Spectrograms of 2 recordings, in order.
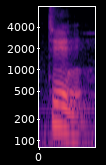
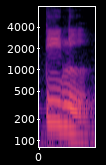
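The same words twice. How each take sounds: First: টিনি with a light aspirated English t; correct pronunciation. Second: টিনি with a hard retroflex Bengali ট; টিনি said the Bengali way, tongue curled back on ট; wrong pronunciation. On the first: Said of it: "সেটা কেমন করে পড়তে হয়?". (টিনি হালকা হাওয়া মেশানো ইংরেজি t দিয়ে) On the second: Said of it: "আসলে যেটা ভুল প্রনাউন্সিয়েশন". (টিনি মূর্ধন্য ট দিয়ে, ভুল উচ্চারণ) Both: Shown as a demonstration.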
